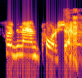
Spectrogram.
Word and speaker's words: Ferdinand Porsche: Oh, probably Ferdinand Porsche.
